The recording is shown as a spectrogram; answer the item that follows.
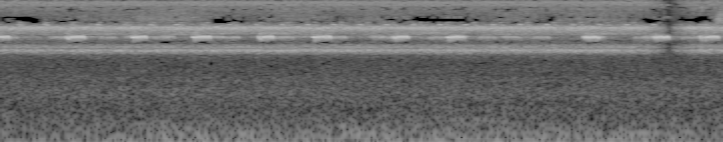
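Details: Forest crickets at night keep up an unbroken shrill trill, pulsing roughly twice a second, with a faint low rumble beneath.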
